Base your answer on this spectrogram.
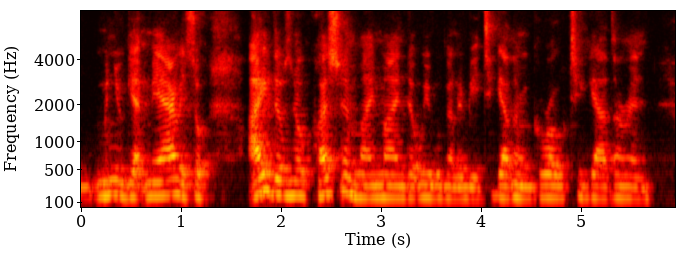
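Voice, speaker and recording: With a very deep, low pitch and a somewhat breathy sound, a woman speaks at a fairly quick pace, her pitch varying in an ordinary way. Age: 60s. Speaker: estranged mother and grandmother. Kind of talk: interview testimony. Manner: halting.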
